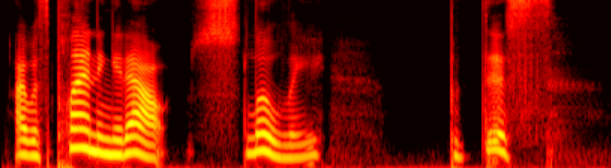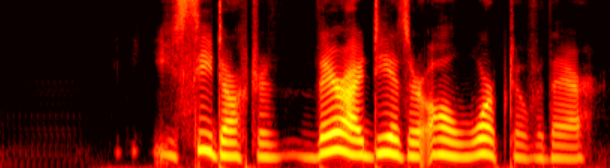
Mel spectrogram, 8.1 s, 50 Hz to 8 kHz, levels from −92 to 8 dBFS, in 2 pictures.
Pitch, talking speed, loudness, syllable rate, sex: 210 Hz, 125 wpm, -20 LUFS, 4.7 syllables/s, female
